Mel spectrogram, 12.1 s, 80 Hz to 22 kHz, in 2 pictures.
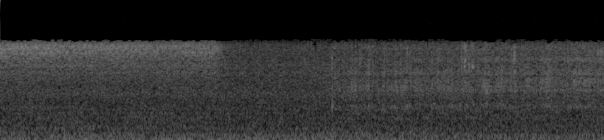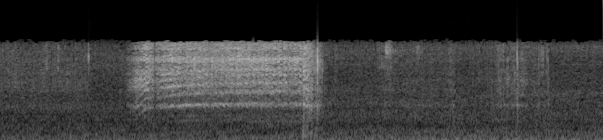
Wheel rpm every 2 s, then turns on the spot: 0, 0, 20, 60, 90, 20.
4-6 10-12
